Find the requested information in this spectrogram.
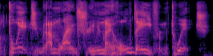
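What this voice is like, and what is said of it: Rough but accurate Gary Vee impression. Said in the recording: “That's a terrible Gary Vee impression. ... accurate voice-wise, though. ... It was rude, but accurate. ... It's like if Joe Pesci was a bass.”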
